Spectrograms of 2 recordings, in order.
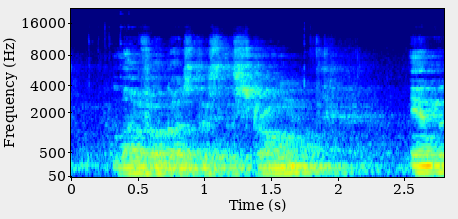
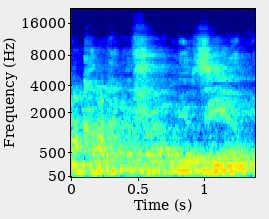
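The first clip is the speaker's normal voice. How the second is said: higher-pitched mock German caller; German accent; 6 semitones higher, 4 dB louder than usual. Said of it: "in a very heavy German accent".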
